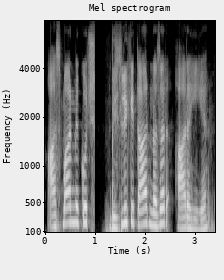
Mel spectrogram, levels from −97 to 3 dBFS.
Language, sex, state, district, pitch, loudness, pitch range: Hindi, male, Jharkhand, Ranchi, 175 Hz, -15 LUFS, 150-215 Hz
